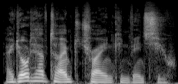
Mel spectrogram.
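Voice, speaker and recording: A man's voice: fairly low pitch, very animated, fast talker, dry recording, clean studio sound, pitched above the performer's own voice. A man voicing a grave, emphatic Time Lord hero in an audio story, urgent and commanding. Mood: urgent, resolute.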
